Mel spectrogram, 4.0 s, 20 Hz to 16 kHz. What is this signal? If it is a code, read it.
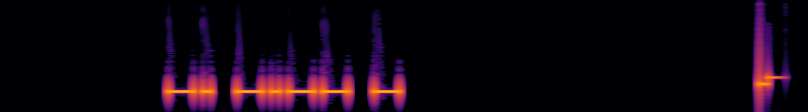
Morse code, heard as a keyed tone, about 27 wpm, 700 Hz. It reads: NYT
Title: USA Call Sign Postfixes - 3 Letters 28wpm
